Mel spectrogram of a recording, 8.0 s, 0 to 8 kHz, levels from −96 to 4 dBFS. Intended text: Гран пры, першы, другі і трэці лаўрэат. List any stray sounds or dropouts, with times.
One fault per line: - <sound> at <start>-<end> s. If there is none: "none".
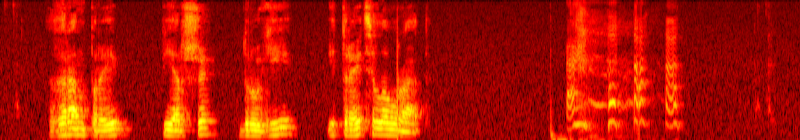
- laugh at 5.5-6.9 s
